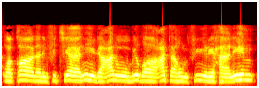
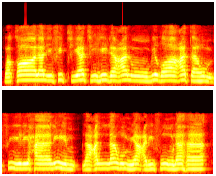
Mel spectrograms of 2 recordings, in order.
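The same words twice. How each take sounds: First: Said in the usual way. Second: Slow chant, "لفتيته" said li-fityatihi; ta after ya. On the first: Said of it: "قرأ الدوري بياء". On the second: Shown as a demonstration. Reciter demonstrates al-Duri's reading, "لفتيته" as li-fityatihi. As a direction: recite slowly, short ya then ta in "لفتيته". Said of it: "مكسورة وتاء بعدها هكذا".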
